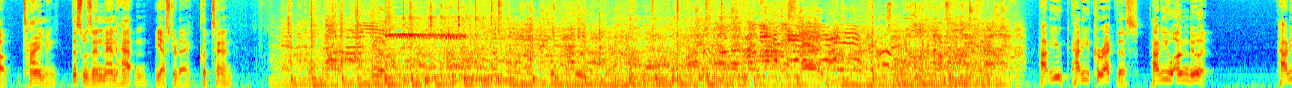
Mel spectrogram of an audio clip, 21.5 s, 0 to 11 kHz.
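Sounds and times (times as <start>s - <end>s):
speech: 0.0s - 4.6s, 17.3s - 20.2s, 21.3s - 21.5s
large crowd of protesters chanting and shouting in a city street: 4.5s - 17.2s
whistle: 5.9s - 8.4s.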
